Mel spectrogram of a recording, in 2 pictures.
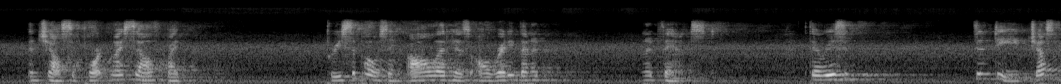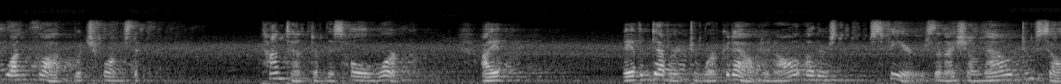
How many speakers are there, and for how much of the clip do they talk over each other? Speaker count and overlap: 1, no overlap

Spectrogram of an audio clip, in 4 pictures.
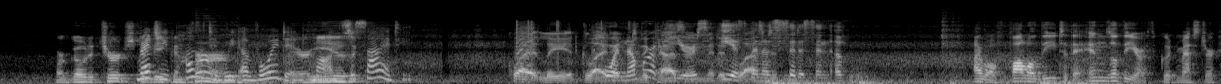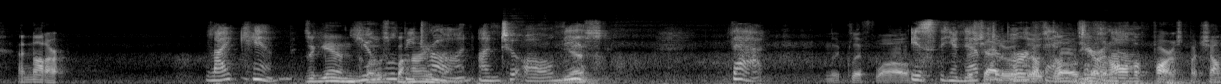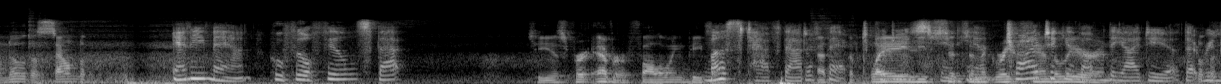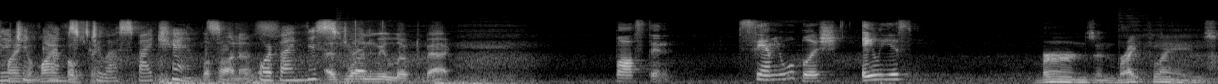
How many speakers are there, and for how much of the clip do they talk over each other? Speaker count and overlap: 6, about 35%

